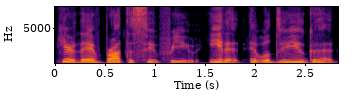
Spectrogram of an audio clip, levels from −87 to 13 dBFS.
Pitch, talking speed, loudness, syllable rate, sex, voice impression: 225 Hz, 320 wpm, -18 LUFS, 6.3 syllables/s, female, feminine, adult-like, slightly powerful, slightly clear, friendly, slightly reassuring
